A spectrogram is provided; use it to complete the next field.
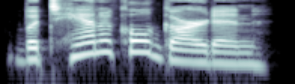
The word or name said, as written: botanical garden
